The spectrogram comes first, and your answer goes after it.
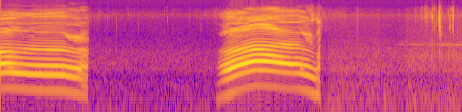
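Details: Two separate drawn-out yowls from fighting cats, each about two seconds long with an arched pitch contour, separated by near-silence with faint background hiss.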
